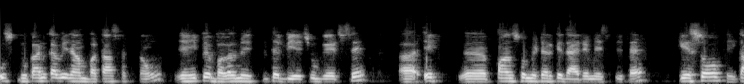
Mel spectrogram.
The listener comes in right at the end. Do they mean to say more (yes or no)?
no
